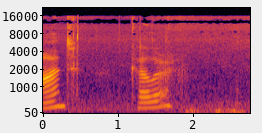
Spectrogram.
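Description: A woman calls out briefly close by.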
